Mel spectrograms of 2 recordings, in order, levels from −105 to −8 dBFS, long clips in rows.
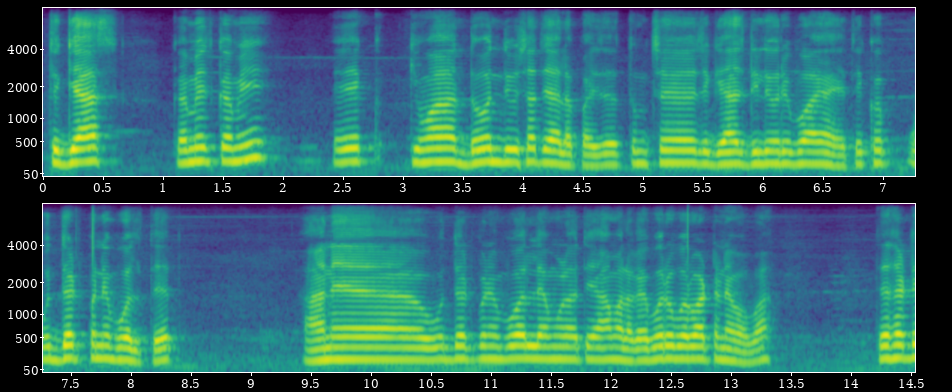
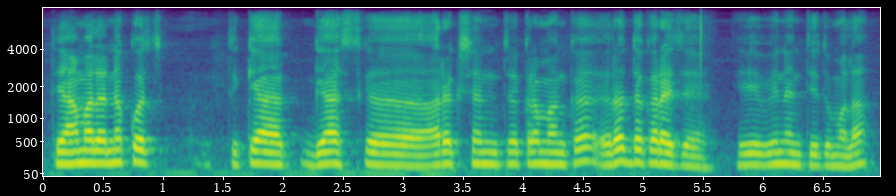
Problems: constant background noise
